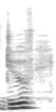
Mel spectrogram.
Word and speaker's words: Dubh: So Krondu, do is spelled D-U-B-H. It's Duv. It's actually the same sound that's at the beginning of Dublin.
